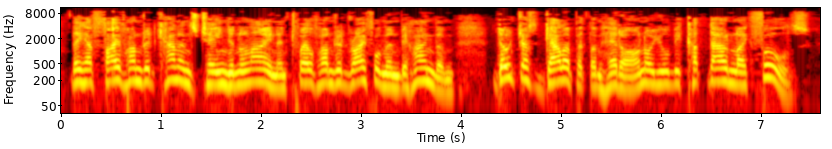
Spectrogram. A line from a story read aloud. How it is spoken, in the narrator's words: she cried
